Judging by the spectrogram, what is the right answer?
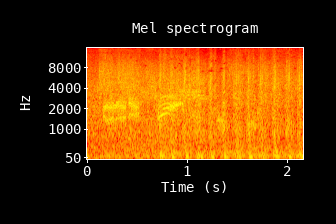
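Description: Rapid gunfire pounding a looted tank during a Dawn of War 2 battle, a dense rattle of repeated shots and impacts with other battle sounds layered over it.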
